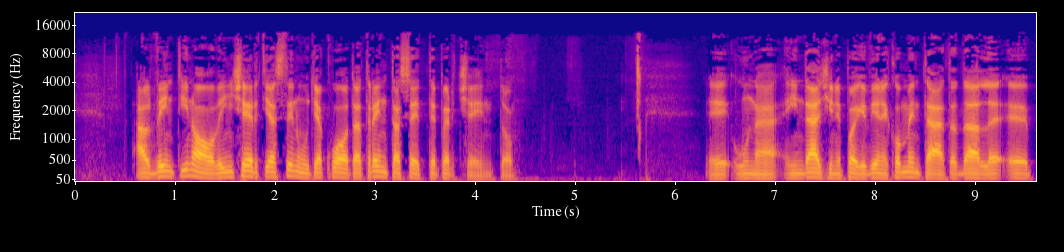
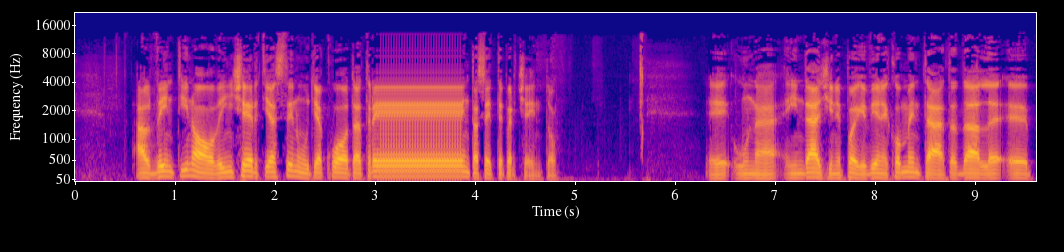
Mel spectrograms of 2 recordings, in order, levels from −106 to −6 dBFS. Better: first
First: none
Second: audio freezing; at 3 s for 1 s

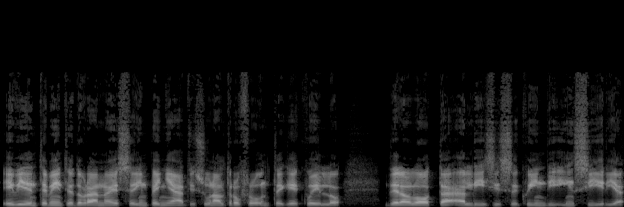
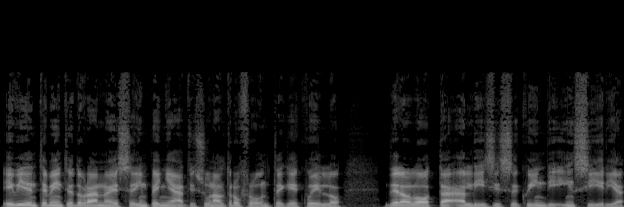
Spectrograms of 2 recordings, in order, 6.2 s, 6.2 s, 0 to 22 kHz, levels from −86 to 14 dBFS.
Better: second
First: thin; very; fading below 400 Hz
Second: none

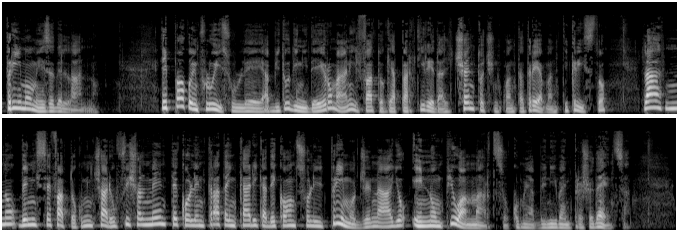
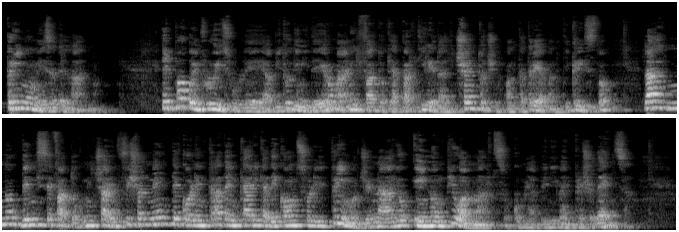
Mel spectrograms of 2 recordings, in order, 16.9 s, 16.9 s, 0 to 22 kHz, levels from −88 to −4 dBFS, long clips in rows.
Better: first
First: none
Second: off-mic speech; far // room echo; slight; dies away in 0.4 s

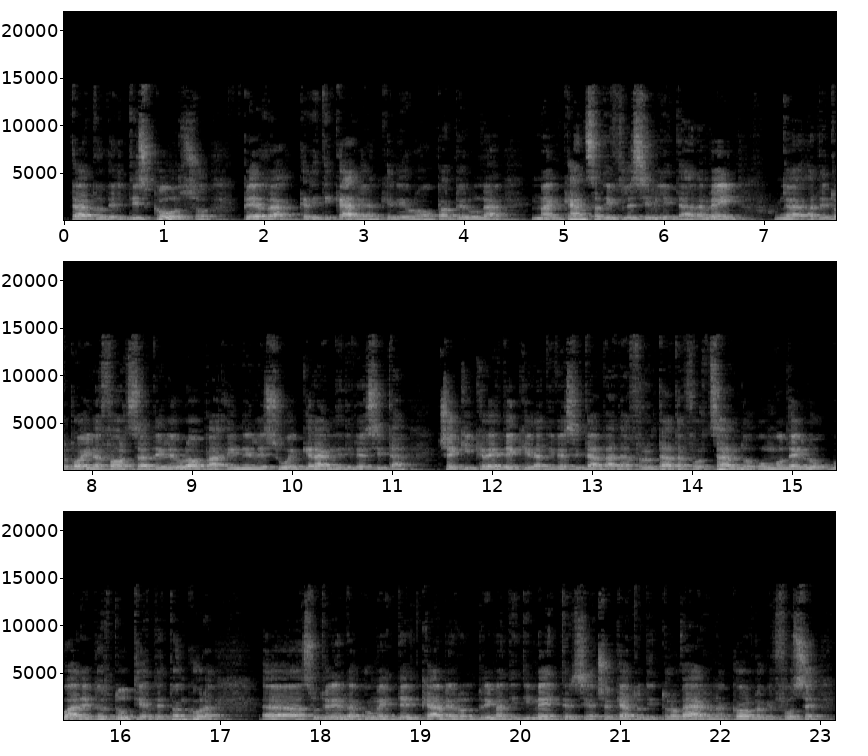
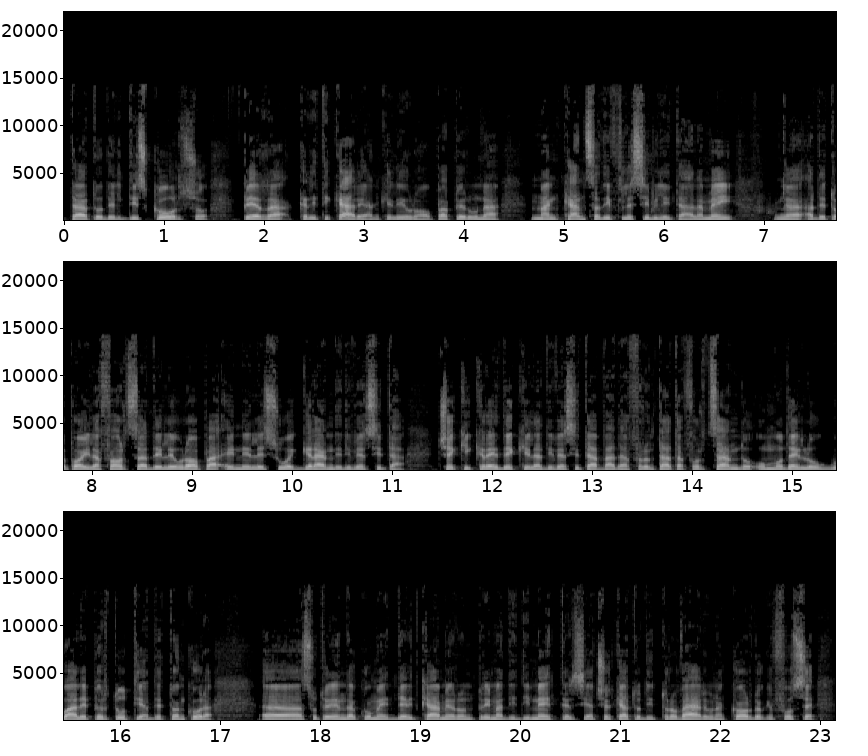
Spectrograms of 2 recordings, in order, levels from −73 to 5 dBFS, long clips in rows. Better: second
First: off-mic speech; far // room echo; slight; dies away in 0.4 s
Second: none

